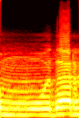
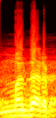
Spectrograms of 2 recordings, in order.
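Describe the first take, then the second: First: मोदर with a long "o" in front; mispronounced mother. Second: मदर with a short "uh" vowel; correct mother pronunciation. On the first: Teacher warns learners off this reading, mispronounced मोदर. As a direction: say मोदर with a wrong "mo" first syllable. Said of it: "इसको मोदर नहीं पढ़ेंगे". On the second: Teacher gives learners the right reading, correctly pronounced मदर. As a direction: say मदर with "muh" as the first syllable. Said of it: "मदर पढ़ेंगे". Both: Shown as a demonstration.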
